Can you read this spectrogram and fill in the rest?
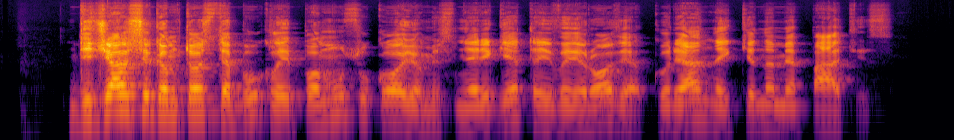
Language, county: Lithuanian, Alytus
